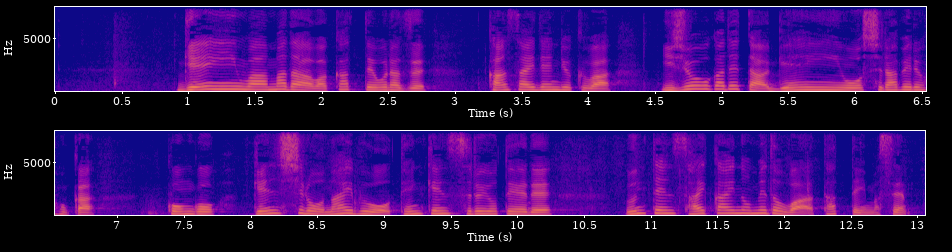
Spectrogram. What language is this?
Japanese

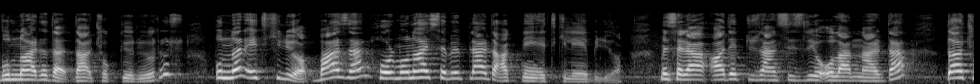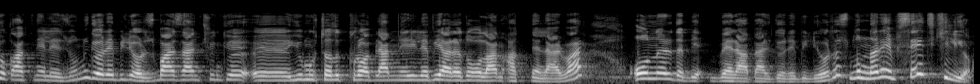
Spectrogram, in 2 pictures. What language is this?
Turkish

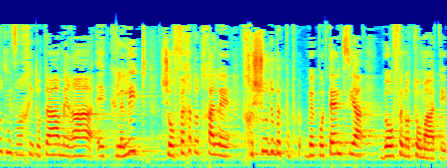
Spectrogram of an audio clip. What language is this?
Hebrew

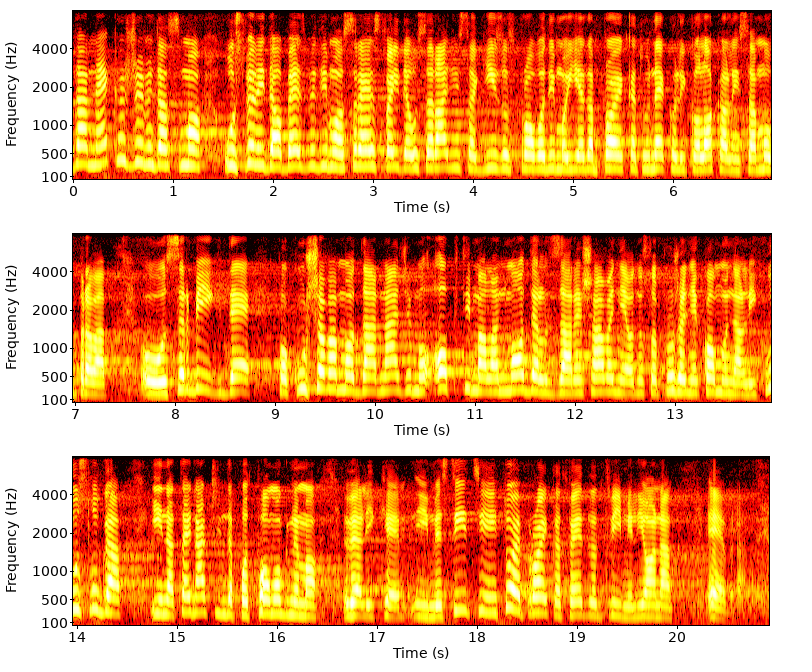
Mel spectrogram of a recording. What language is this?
Serbian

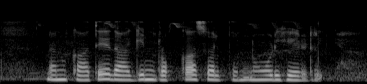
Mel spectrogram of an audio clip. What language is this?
Kannada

